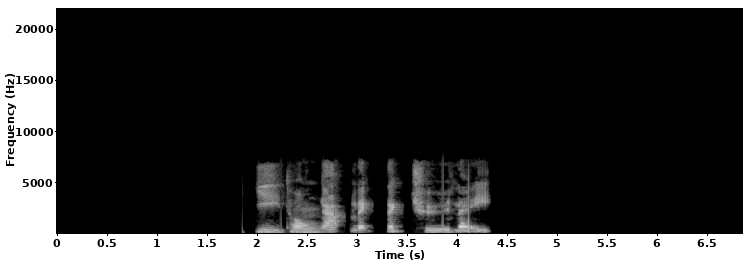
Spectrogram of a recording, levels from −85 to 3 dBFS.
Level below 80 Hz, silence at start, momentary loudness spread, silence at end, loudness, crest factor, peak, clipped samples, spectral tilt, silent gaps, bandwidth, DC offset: -66 dBFS; 2 s; 7 LU; 2.55 s; -22 LUFS; 22 dB; -4 dBFS; under 0.1%; -2 dB/octave; 3.17-3.29 s, 3.48-3.53 s; 7.6 kHz; under 0.1%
